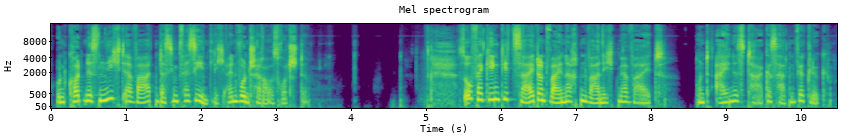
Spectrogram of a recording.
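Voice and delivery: ordinary delivery

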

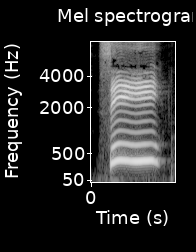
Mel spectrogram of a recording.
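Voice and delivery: a loud high call across the water; loud, high hail "See!"; shout. Acted. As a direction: call out as loud as you can to a distant boat. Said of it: "schrie ich".

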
